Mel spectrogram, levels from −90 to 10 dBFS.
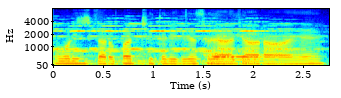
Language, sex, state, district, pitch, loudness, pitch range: Hindi, male, Uttar Pradesh, Shamli, 120 Hz, -16 LUFS, 115-125 Hz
